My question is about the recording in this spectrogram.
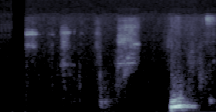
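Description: Near silence, then a man's short, low vocal sound near the end as he begins to speak again.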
